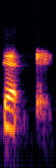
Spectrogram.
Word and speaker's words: Deq: Yeah, How do you pronounce it properly? it's called Deck.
